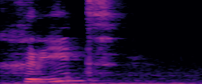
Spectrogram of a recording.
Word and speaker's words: Griet: O G em holandês é pronunciado R, então deve ser Griet, nome bem difícil de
